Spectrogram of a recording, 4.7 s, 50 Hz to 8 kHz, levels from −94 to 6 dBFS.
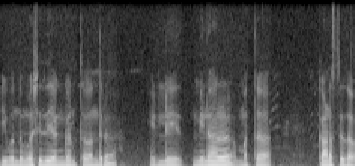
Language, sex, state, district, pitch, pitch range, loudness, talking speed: Kannada, male, Karnataka, Raichur, 155 Hz, 150-165 Hz, -15 LUFS, 125 wpm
